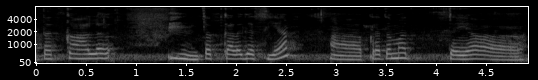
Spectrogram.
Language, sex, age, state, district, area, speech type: Sanskrit, female, 18-30, Tamil Nadu, Thanjavur, rural, spontaneous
